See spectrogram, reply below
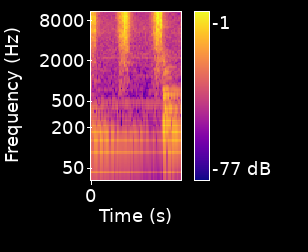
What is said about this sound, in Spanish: es porque me, estoy rascando el cuello y tengo barba y entonces suena así.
